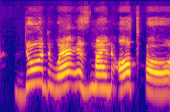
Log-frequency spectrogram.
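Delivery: put-on German accent, very high-pitched. Retelling a bit done before a blockbuster film, in a German accent. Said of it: "in a German accent would go".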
